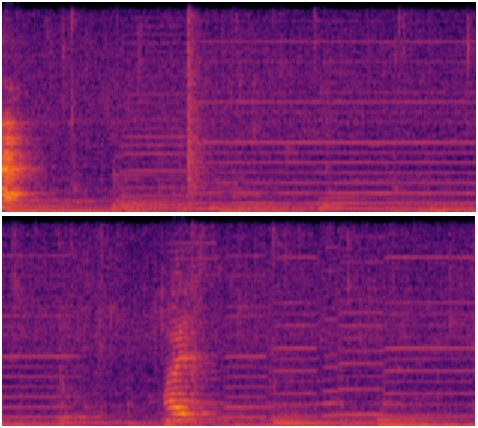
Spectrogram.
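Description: Soft background music with a faint steady sizzle of oil frying under it, and a brief child's vocal sound about four seconds in.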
